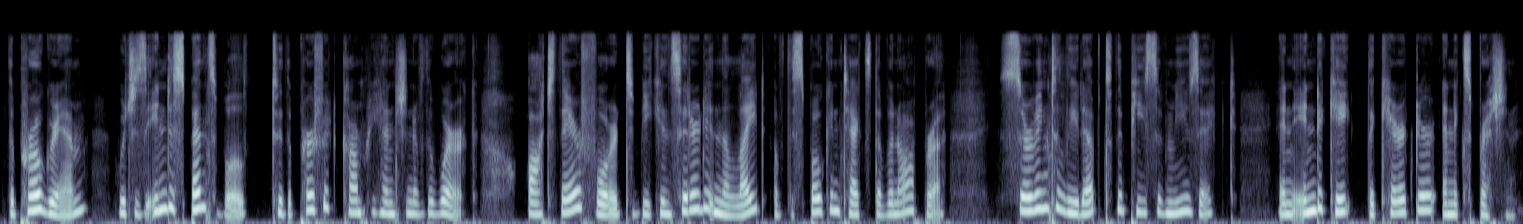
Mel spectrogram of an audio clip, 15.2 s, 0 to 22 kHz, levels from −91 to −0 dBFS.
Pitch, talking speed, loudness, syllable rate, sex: 220 Hz, 165 wpm, -20 LUFS, 4.8 syllables/s, female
